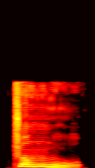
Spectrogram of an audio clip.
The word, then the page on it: 中午: zhōng wǔ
